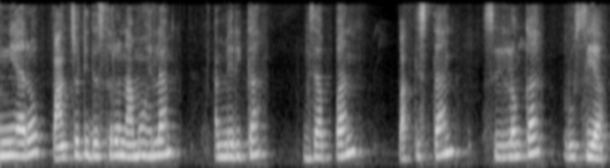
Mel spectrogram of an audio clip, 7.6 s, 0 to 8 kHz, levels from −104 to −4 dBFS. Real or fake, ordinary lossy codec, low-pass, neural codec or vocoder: real; MP3, 48 kbps; 7.2 kHz; none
